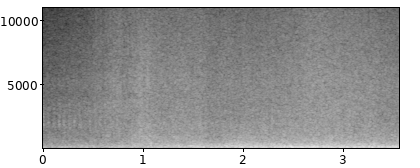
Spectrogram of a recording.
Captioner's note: waves crashing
